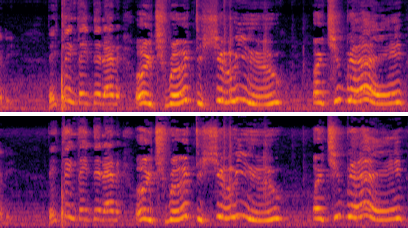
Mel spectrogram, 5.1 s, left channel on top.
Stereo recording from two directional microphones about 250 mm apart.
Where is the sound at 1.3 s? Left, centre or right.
Centre.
